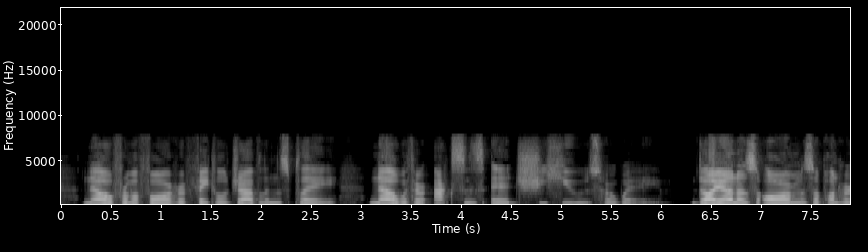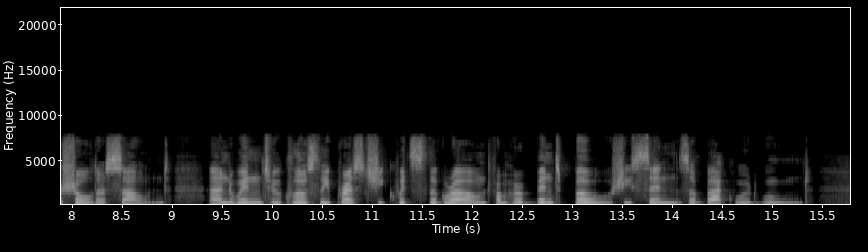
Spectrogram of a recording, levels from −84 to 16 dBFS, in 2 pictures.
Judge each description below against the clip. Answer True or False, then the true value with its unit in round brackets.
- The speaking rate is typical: True (150 wpm)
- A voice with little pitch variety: False (3.3 semitones)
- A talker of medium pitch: True (150 Hz)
